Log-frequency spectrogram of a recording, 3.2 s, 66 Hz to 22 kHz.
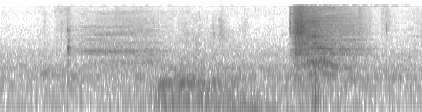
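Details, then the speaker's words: Peak flow meter for asthma, coached by a pharmacist to take a deep breath in, seal lips around the mouthpiece and blow hard: a quick breath in, then a short, sharp forceful blast out, reading around 440. "Take a deep breath in, wrap your lips around, and blow it hard, okay?"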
